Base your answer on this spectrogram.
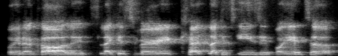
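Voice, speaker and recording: A woman's voice: mid-range voice, brisk, pushed and bright. A woman hosting a call-in live stream, chatting casually and encouraging her caller. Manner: friendly, encouraging, chatty with laughs. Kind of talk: casual chat.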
